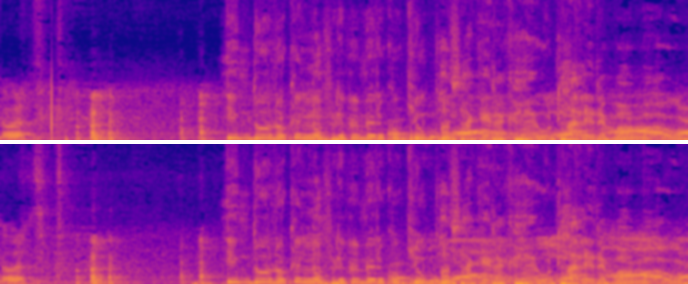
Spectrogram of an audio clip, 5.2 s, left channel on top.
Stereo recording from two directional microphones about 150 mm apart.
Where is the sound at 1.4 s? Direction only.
Centre (ahead or behind).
